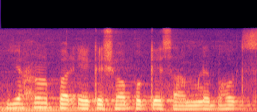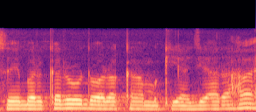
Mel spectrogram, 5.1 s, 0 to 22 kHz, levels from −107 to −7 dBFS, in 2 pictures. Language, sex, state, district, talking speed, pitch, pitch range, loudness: Hindi, male, Jharkhand, Sahebganj, 185 wpm, 135 Hz, 130-145 Hz, -15 LUFS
